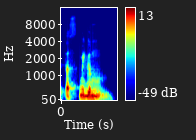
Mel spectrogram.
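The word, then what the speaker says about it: तस्मिं: But in Vedic chanting, that is given a different pronunciation. So it is tasmigam.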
